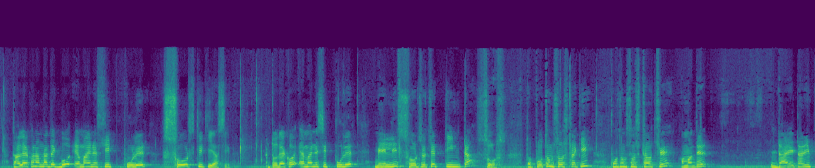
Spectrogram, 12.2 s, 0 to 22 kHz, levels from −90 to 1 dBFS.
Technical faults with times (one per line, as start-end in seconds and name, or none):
0.00-12.23 gain pumping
